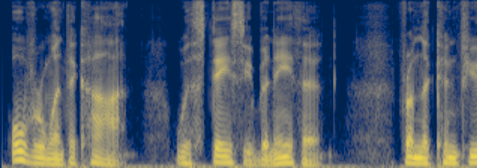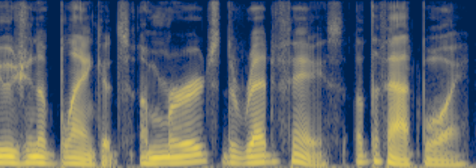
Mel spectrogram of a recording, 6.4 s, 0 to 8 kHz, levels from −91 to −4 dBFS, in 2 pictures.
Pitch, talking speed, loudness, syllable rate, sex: 95 Hz, 200 wpm, -19 LUFS, 5.5 syllables/s, male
